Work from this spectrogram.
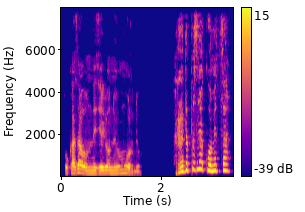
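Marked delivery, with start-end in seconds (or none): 2.2-3.4 higher-pitched, courteous hello; polite greeting. A narrator's reading. Heroine meets Margarita and her companion, polite greeting. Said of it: "решила я быть вежливой".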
